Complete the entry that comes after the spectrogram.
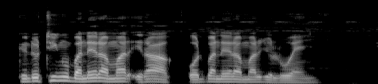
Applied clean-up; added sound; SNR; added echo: none; none; none; none.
